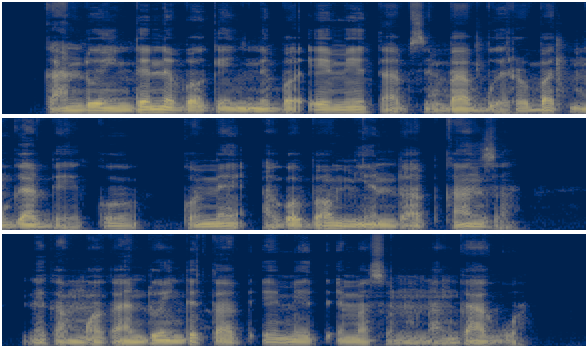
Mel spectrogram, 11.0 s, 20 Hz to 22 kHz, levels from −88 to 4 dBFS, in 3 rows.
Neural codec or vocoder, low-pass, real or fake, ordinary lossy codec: vocoder, 44.1 kHz, 128 mel bands, Pupu-Vocoder; none; fake; none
